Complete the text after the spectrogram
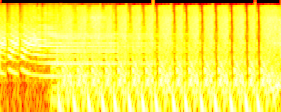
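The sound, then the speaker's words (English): A blaring air horn sound effect: one long brassy blast that quickly breaks into a rapid, stuttering string of loud repeated honks, with no talking. “Can I get like some air horns?”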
